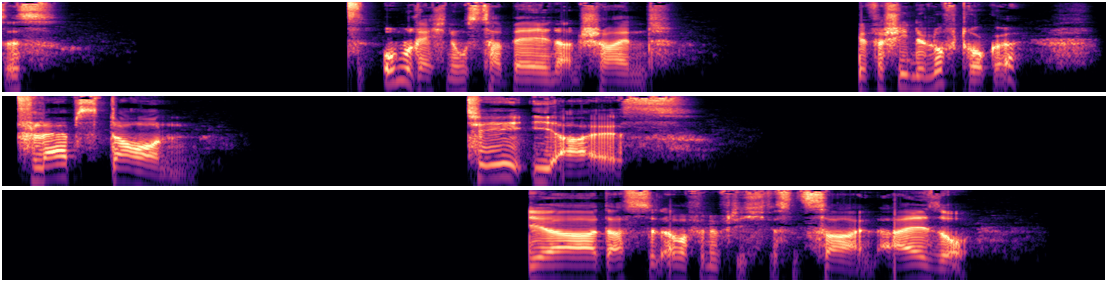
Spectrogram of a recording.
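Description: A man talks into a close microphone in short, calm bursts with long pauses.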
